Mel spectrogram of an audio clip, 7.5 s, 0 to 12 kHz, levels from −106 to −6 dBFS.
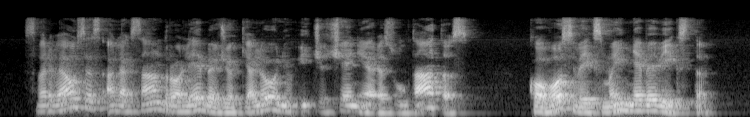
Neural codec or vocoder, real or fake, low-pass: none; real; 7.2 kHz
